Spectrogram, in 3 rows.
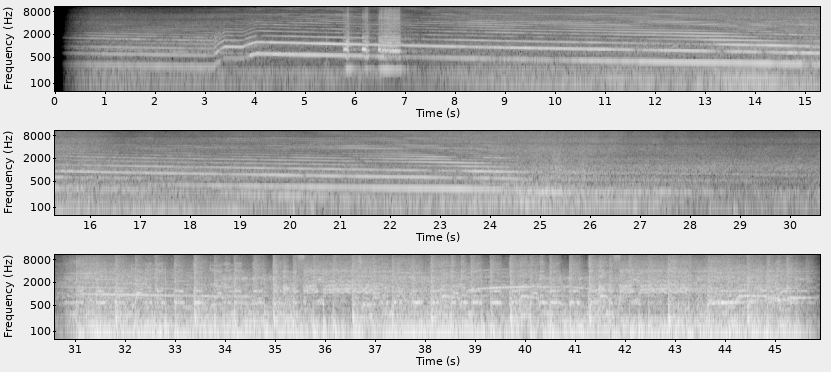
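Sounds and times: short sharp siren blasts: 0.2 - 35.2
mechanical siren winding down: 0.2 - 45.9
low engine rumble: 23.6 - 45.6.

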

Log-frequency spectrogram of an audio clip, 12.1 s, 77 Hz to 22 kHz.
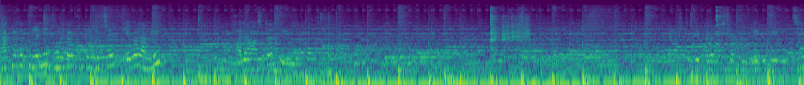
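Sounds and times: music with steady beat: 4.2 - 12.0.

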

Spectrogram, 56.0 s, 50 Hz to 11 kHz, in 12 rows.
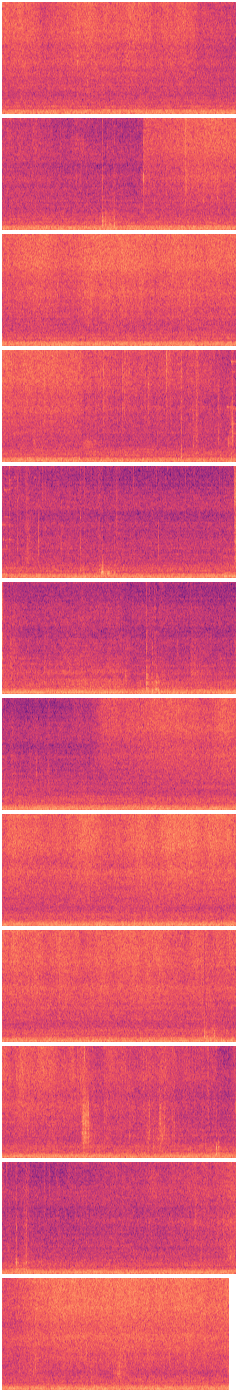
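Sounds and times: gas burner roaring: 0.0 - 56.0.

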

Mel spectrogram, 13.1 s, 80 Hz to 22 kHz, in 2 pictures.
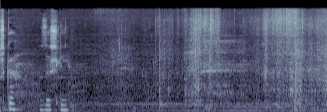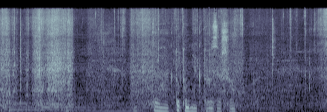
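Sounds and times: steady low hum: 0.0 - 13.0
plastic containers rustling: 2.9 - 13.0.

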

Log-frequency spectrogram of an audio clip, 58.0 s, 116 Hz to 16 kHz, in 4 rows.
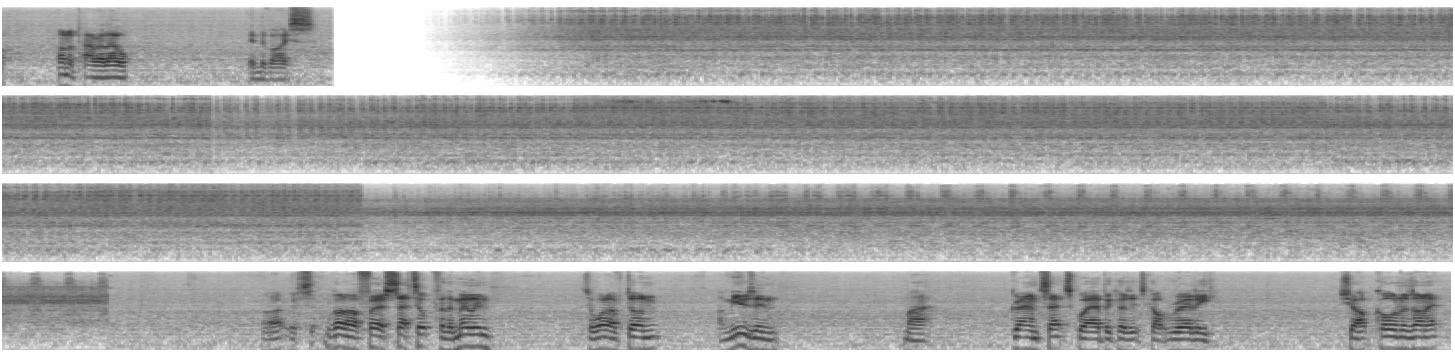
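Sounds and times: milling machine spindle humming: 4.3 - 45.6.

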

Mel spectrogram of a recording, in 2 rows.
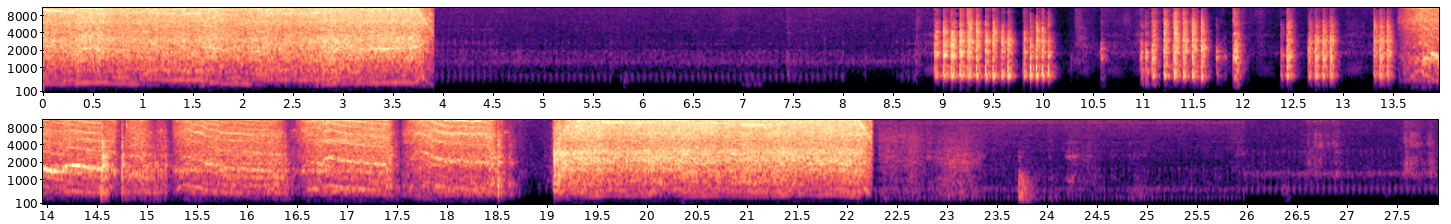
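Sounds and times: table saw cutting board: 13.5 - 22.3.

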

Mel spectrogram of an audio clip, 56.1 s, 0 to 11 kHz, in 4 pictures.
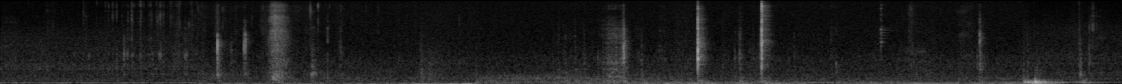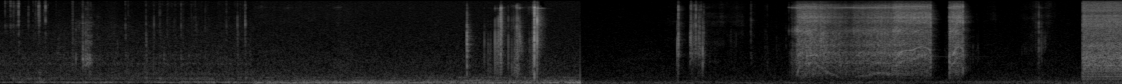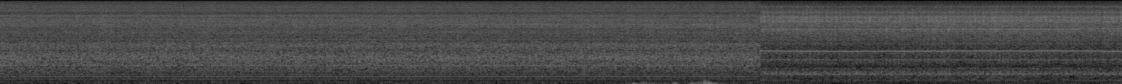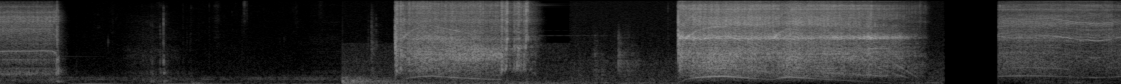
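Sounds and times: clicks of small parts handled: 13.5 - 17.2, 22.5 - 23.7
electric drill humming: 23.9 - 26.1, 27.6 - 42.9, 47.0 - 48.8, 50.5 - 53.7, 54.6 - 56.0.

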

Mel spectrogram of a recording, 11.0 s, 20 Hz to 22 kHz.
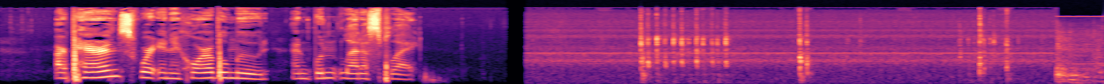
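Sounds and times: faint electrical whine: 4.5 - 11.0
typing on computer keyboard: 6.4 - 7.3, 9.6 - 10.1.

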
